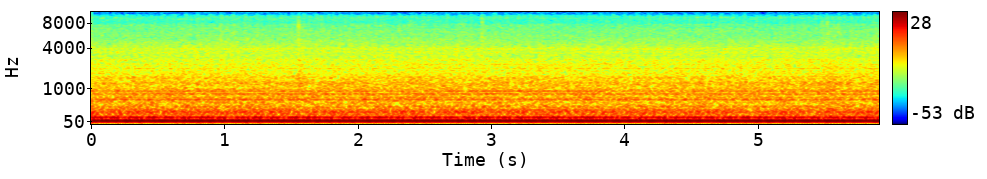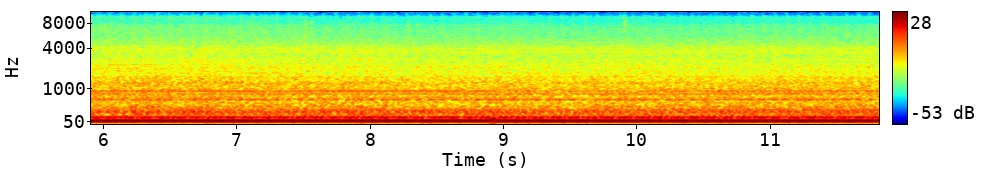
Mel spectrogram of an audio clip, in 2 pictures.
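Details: Minneapolis Moline G900 LP tractor, running after bird nest twigs were cleared: a deep, steady idle with an even beat and no misses or knocks; running smoothly.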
